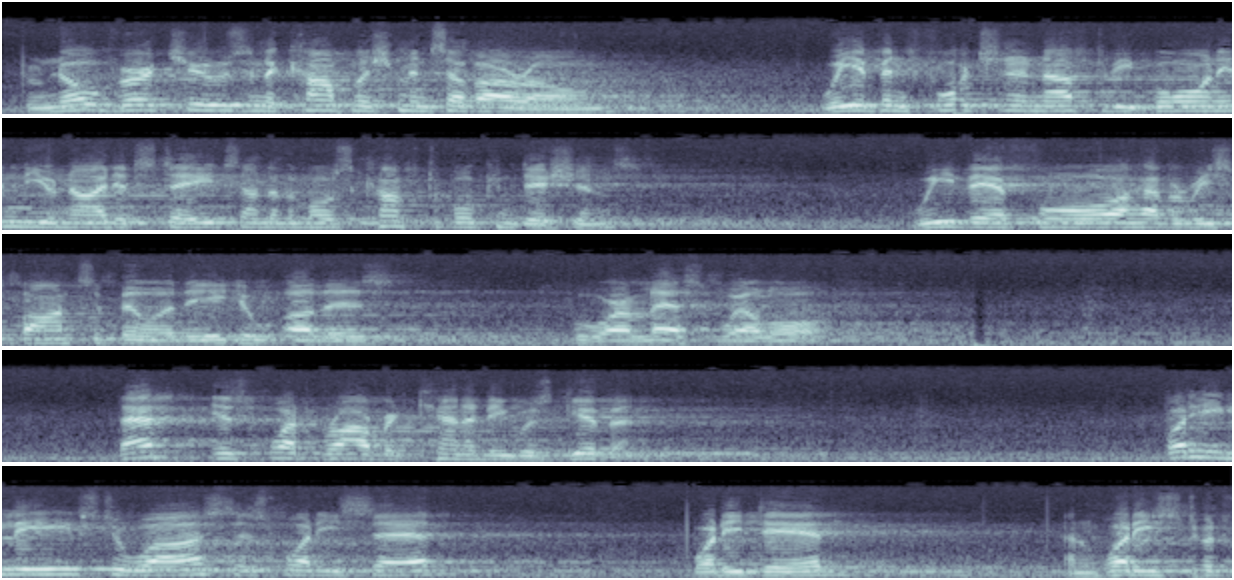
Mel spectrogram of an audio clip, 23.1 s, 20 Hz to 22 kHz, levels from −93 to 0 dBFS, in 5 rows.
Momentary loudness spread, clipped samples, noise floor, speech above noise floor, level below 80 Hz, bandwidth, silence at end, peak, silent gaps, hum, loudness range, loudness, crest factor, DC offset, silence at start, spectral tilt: 22 LU; under 0.1%; -38 dBFS; 21 dB; -48 dBFS; 11.5 kHz; 0 s; -2 dBFS; none; none; 4 LU; -17 LUFS; 16 dB; under 0.1%; 0 s; -5.5 dB/octave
